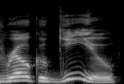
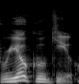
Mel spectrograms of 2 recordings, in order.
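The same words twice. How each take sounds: First: An extra 'ee' sound separates the G and U. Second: The G and U join with no extra sound. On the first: The speaker calls it wrong. "if it was Ryoku Gyu, then it would have an I next to the uh, G, in between the G and the U" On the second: The speaker calls it right. "but it's Ryoku Gyu"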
